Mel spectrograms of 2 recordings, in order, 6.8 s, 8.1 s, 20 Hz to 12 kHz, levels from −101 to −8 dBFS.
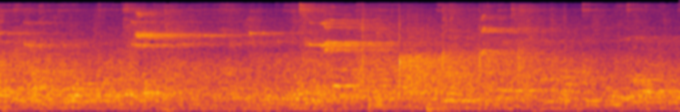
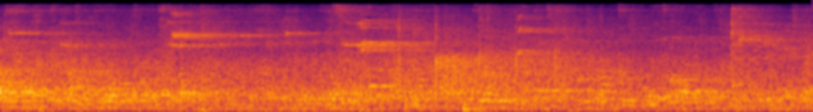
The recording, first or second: first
